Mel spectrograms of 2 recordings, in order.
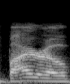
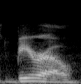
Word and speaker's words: Biro: It's actually, my whole life I was told it was Biro, but like 3 years ago, my father told me that it's actually pronounced Biro.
